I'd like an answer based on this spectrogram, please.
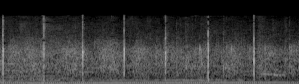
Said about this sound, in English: Somebody say he's real. Give him one more good hand clap of praise if you love him with all your heart.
